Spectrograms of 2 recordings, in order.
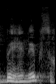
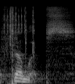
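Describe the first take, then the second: First: The name starts with a b sound. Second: The name starts with an f sound. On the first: The speaker calls it wrong. "هو مش بهلبس خالص" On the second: The speaker calls it right. "هو فيليبس"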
